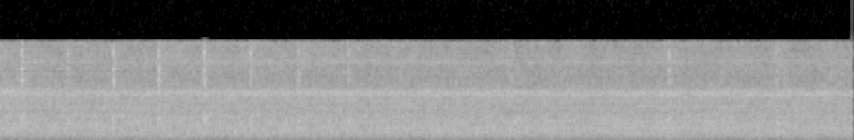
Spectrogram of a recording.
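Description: Steady rushing hiss of a blowtorch flame heating the cylinder of a running Stirling engine.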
